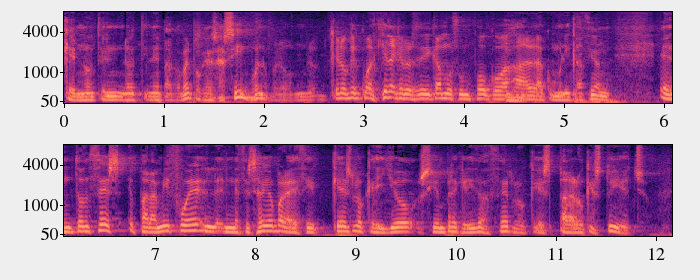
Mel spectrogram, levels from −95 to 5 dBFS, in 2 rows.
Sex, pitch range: male, 120-150 Hz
